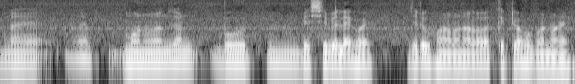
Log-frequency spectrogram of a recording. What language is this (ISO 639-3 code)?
asm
